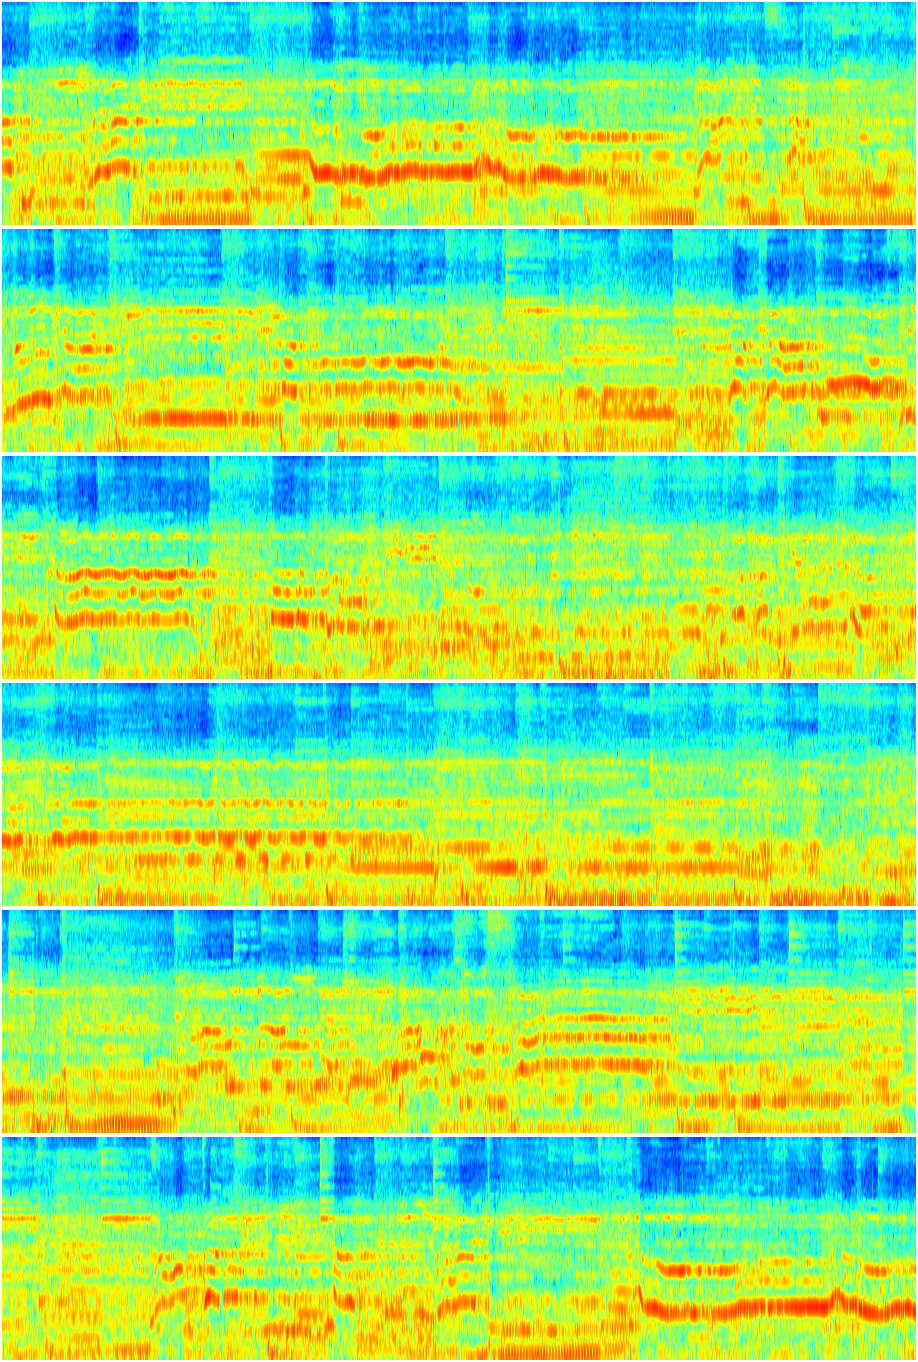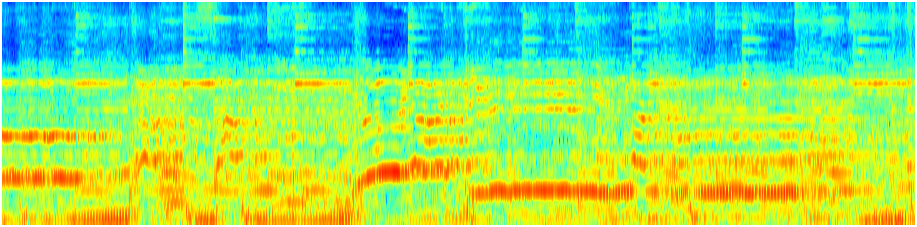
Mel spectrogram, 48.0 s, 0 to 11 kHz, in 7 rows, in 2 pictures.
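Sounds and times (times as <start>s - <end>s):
woman singing through microphone: 0.0s - 26.1s, 27.8s - 47.9s
acoustic guitar: 0.0s - 47.9s
live band accompaniment: 0.0s - 47.9s.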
